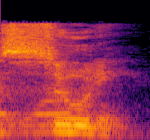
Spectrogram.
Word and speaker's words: Kasuni: Cassoni. Cassoni, is that how you pronounce that one? Kasuni. Kasuni, okay. Russian.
